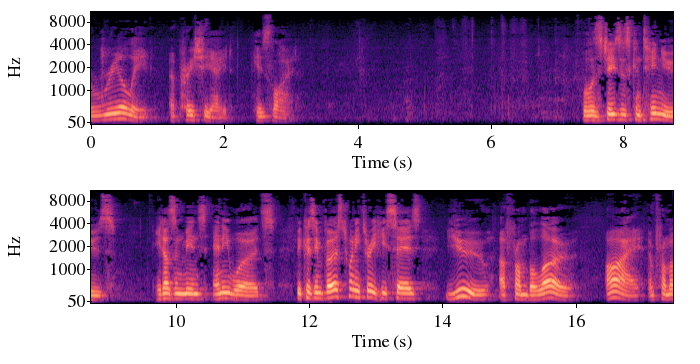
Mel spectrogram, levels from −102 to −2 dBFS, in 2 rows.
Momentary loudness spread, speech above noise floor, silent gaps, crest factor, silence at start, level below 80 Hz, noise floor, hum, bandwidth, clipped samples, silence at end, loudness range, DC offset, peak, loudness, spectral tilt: 16 LU; 41 dB; none; 20 dB; 0 s; -80 dBFS; -64 dBFS; none; 10 kHz; under 0.1%; 0 s; 14 LU; under 0.1%; -4 dBFS; -23 LUFS; -5 dB/octave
